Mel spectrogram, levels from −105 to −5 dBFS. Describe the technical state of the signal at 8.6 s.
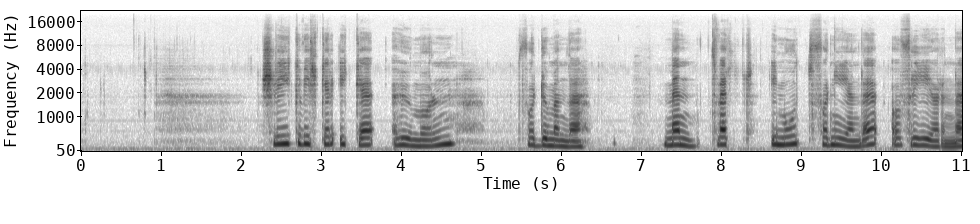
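At 8.6 s the speech signal is intact, with no dropout, clipping, glitch or other audible fault at that moment.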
